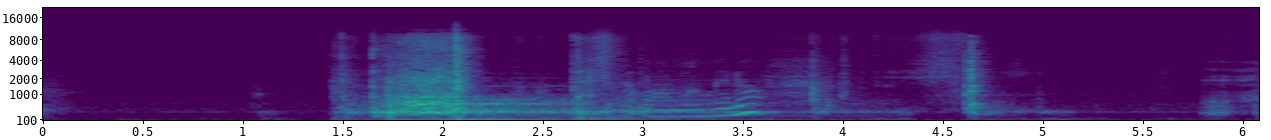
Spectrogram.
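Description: A sliding paper trimmer's blade drawn along its rail, cutting through card: a long scraping stroke about a second and a half in, then a shorter one about a second after it ends.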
